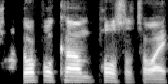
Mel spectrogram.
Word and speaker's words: Sorplecum Poseltoy: writer of the new movie, The Next Generation, Sorplecum, Poseltoy.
